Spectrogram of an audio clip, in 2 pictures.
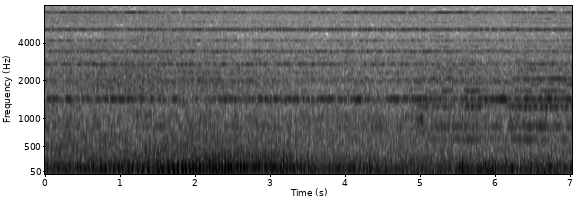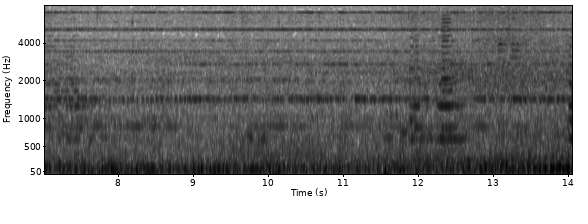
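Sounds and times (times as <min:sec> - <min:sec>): diesel train rumble: 0:00.0 - 0:14.0
train horn toots: 0:04.9 - 0:08.6, 0:11.8 - 0:14.0.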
